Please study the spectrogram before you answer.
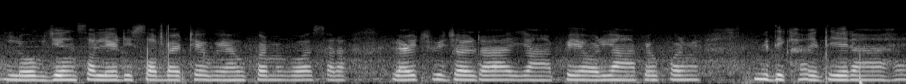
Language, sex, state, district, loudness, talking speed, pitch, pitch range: Hindi, female, Uttar Pradesh, Gorakhpur, -16 LUFS, 190 wpm, 210 Hz, 205-215 Hz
